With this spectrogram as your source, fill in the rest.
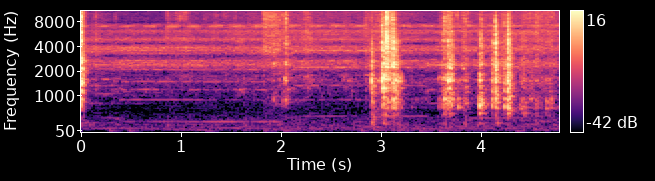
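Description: Adhesive tape is pulled off a roll and pressed on in a workshop with belt grinders, giving a few brief rasping rips near the end over a steady background hum.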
